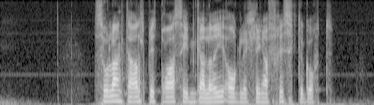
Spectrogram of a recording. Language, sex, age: Norwegian, male, 28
